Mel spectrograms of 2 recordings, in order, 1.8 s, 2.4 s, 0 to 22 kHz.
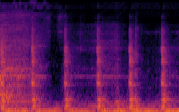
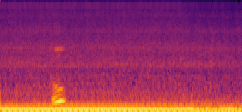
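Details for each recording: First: Morris Minor 4-door on jump pack (battery flat) after ignition barrel swap: ignition key on, electric fuel pump clicks sharply and evenly about three a second, engine not running; normal priming. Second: Morris Minor 4-door first start on key after new ignition barrel, with choke: low uneven lumpy idle that keeps stumbling; engine runs but missing, owner suspects points and plugs need cleaning.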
